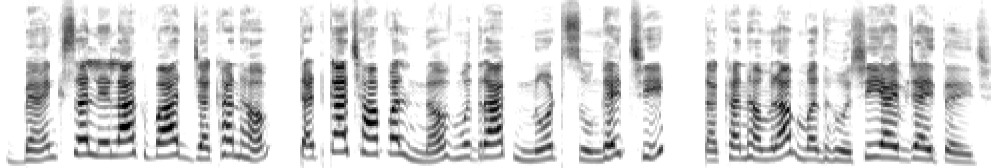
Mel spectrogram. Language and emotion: Maithili, happy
